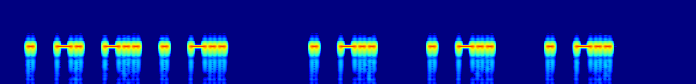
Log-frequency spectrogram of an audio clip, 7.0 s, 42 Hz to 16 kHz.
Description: Morse code, heard as a keyed tone, about 25 wpm, spaced as for 20 wpm, 600 Hz. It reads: ENDED ED ED ED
